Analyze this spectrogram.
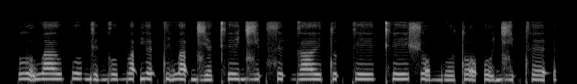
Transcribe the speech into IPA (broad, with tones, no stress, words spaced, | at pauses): lo̰˦˨wa˦ʊ̯po˦ ɡḛ˦˨ɪ̯ɡo˦ bä˦ʔjɛ˦ʔ tḭ˦˨wä˦ʔd͡ʑɛ˨ kʰe˦d͡ʑɪ˦ʔsʰɪ˦ʔ ɡa˦ɪ̯tʊ˦ʔ ke˦ɪ̯kʰe˦ʃɔ̰˦˨ bo˨tɔ̰˦˨ʔo̰˦˨ d͡ʑɪ˦ʔtʰɛ˦ʔ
